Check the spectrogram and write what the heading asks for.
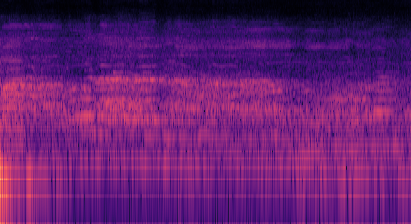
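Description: Soft, wavering male chanting of the salawat, well below the loud amplified chanted note that breaks off right at the start.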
